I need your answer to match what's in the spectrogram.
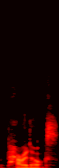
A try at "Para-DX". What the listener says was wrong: It's pronounced Paradox, it's Para-DX. Kind of like the deluxe things they have with the toys. Paradox.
